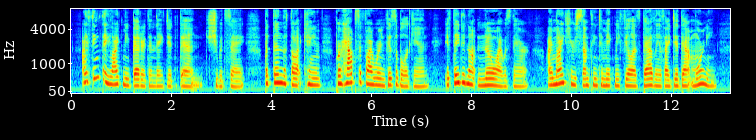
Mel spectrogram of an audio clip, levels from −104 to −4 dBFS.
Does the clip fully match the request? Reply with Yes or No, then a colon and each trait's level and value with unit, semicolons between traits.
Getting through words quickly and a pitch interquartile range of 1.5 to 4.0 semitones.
No: fast, 215 wpm; average, 4.5 semitones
